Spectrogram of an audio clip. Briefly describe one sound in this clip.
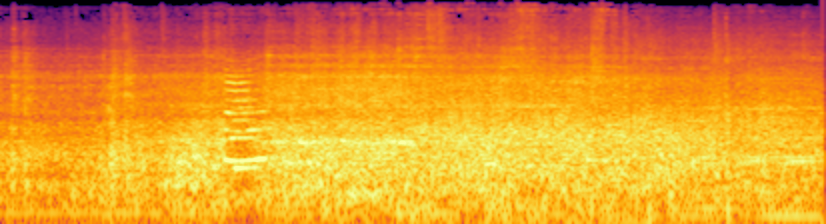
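A locomotive rumbles and clatters past on the rails.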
